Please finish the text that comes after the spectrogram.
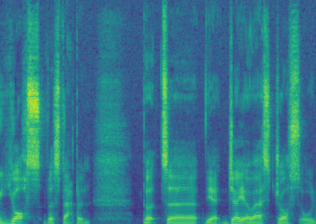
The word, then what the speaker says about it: Jos Verstappen: Yeah, it's more, you pronounce it more Jos Verstappen, but yeah, Jos, Jos, or Jos Verstappen.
